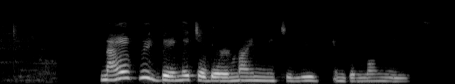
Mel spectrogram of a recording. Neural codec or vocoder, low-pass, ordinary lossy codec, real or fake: codec, 16 kHz, 1 kbps, X-Codec, HuBERT features, trained on general audio; none; none; fake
